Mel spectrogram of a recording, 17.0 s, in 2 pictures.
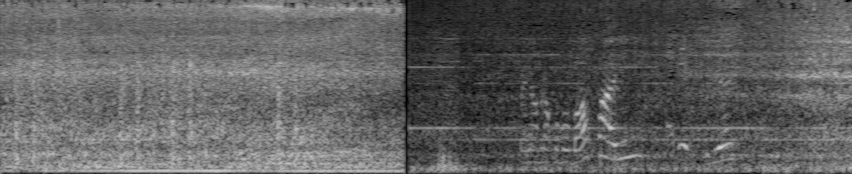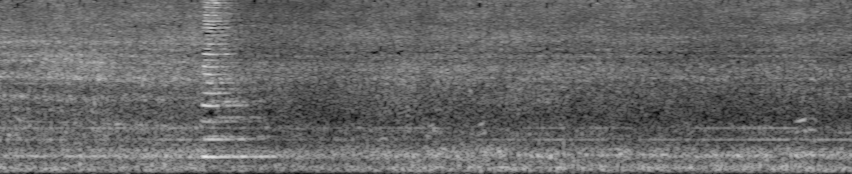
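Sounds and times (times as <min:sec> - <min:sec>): train wheels rumbling on rail: 0:00.0 - 0:17.0
train horn toot: 0:10.5 - 0:11.5.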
